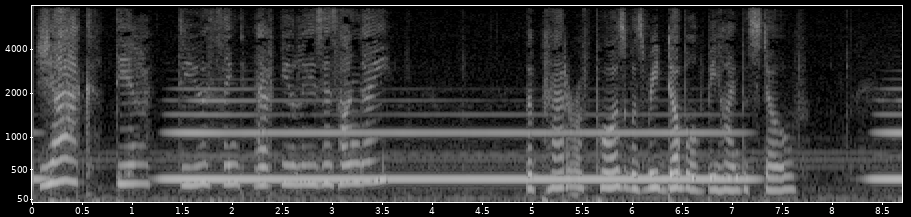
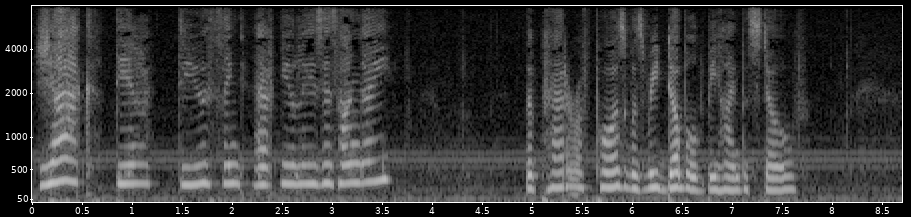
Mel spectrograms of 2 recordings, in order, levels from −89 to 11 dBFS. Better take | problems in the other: second | background sound (Wind instrument, woodwind instrument); 2 dB above the speech

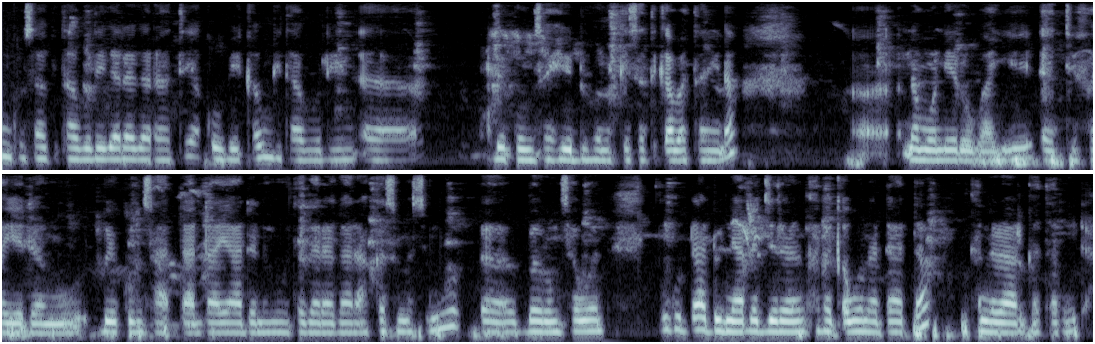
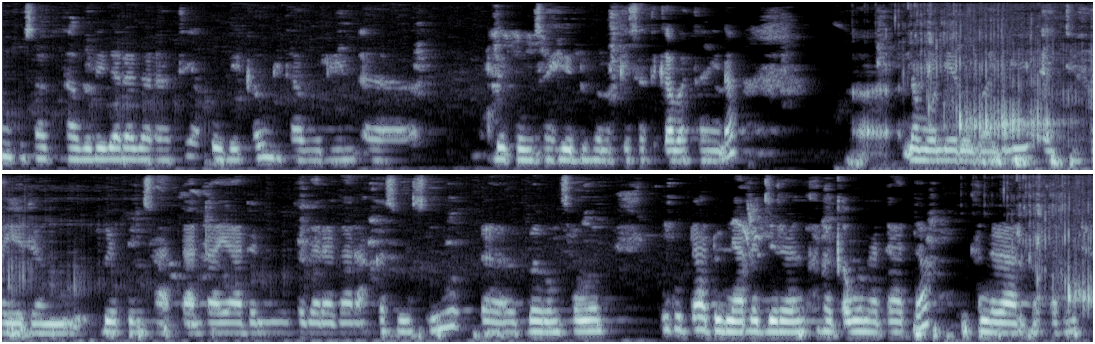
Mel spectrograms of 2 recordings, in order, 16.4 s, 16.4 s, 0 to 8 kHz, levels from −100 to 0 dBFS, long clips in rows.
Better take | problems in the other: first | noise reduction (classical method WPE with log-MMSE)

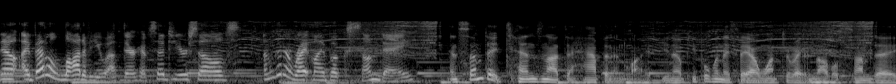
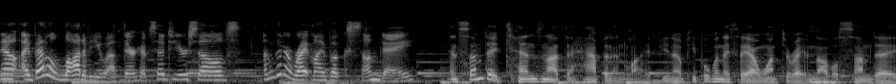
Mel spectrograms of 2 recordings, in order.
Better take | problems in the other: second | background sound (Screech); 19 dB below the speech

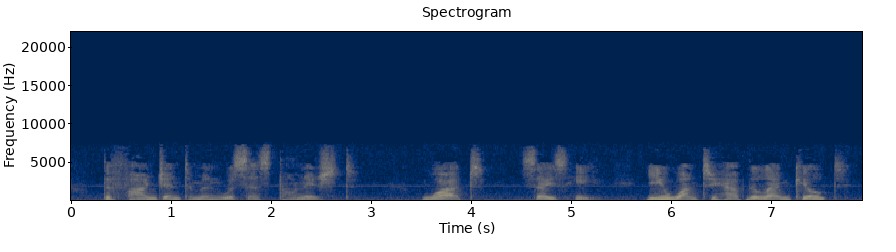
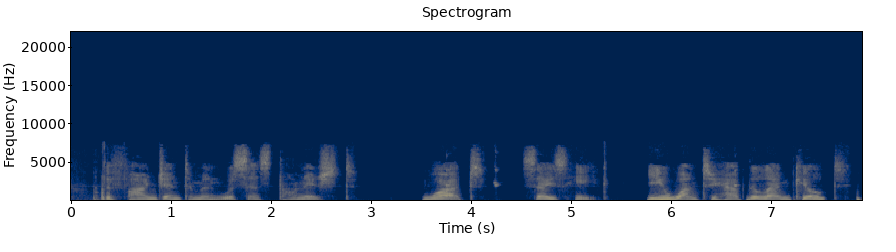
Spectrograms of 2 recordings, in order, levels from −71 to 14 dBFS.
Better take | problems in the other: first | noise reduction (neural mask model RNNoise)

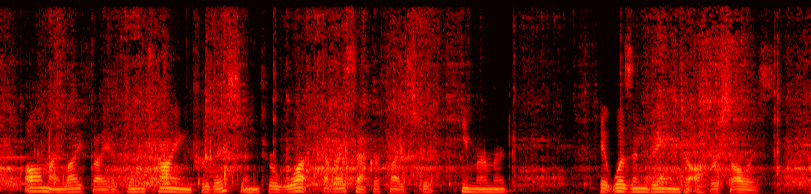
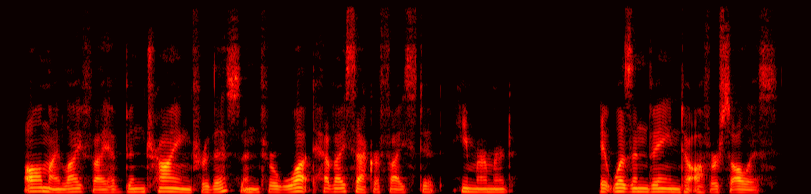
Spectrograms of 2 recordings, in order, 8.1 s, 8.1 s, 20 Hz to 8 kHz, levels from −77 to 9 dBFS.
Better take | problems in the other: second | background sound (Engine); 6 dB below the speech

